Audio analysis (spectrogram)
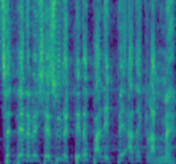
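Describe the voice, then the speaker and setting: A male pastor, preaching a sermon in a chanting, sing-song way that builds to shouts. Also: sits high, fast talker, slightly rough. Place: church hall. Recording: long hall reverb, faint music.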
